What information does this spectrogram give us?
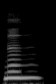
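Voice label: "nen", Mandarin Chinese syllable, first tone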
